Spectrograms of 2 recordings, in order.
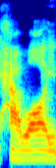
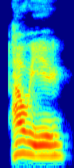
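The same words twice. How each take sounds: First: It sounds worried and concerned. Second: It sounds light and casual. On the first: The asker senses something is wrong. "the tone, what they're really asking is like, "Are you are you okay?"" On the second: It is an ordinary greeting, as if nothing happened. "She just did what any mum would do"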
